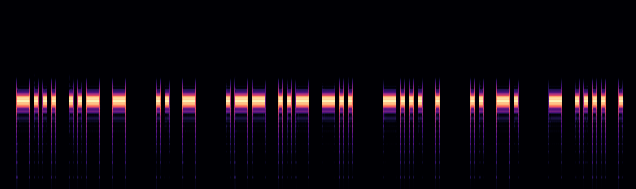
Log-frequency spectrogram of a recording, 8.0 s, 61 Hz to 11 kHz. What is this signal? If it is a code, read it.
Morse code, heard as a keyed tone, about 21 wpm, 700 Hz. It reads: BUT IT WUD BE IN THE
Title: Sentences from Top 300 Words and Abbreviations 22wpm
